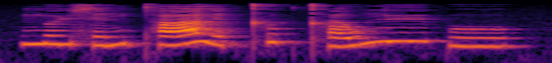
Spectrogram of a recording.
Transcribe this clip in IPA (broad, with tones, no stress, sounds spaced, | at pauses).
ŋ ɵ˧ ɥ s ɪ˨˥ ŋ t̪ʰ aː˨˥ l ɪ˨ k̚ t̪ʰ ʊ˥ k̚ t̪ʰ ɐ˨˥ w n̪ yː˥ p uː˨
